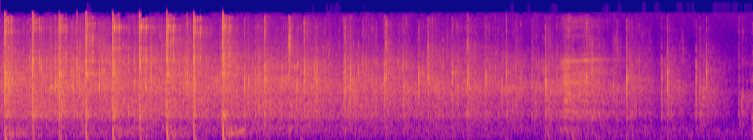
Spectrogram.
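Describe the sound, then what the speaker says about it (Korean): A church congregation claps in a quick, steady rhythm of sharp hand claps, fairly close and loud at first, then thinning and fading toward the end. "우리 하나님께 영광을 돌려 박수합니다"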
